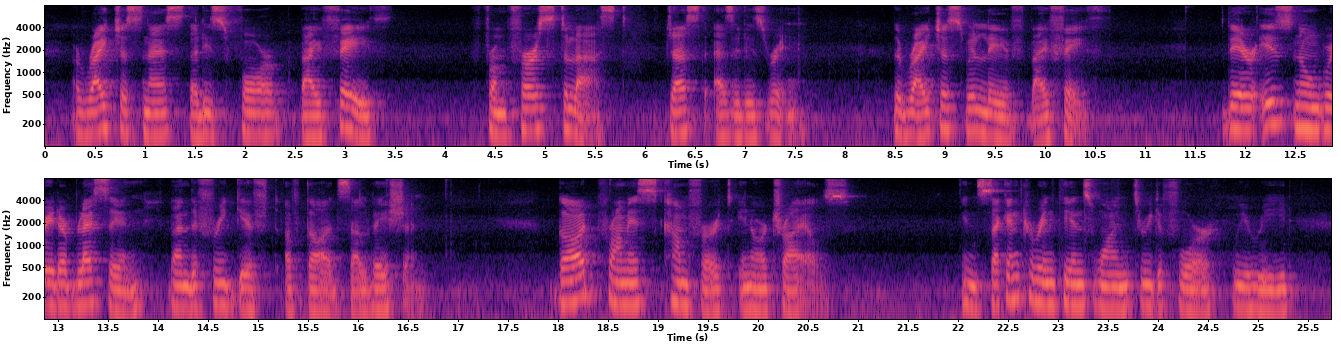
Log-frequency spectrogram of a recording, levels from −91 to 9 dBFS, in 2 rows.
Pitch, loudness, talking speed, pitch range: 140 Hz, -27 LUFS, 115 wpm, 125-155 Hz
